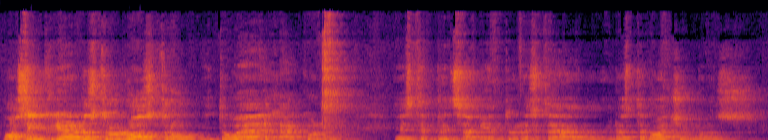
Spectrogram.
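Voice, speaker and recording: A man preaches a sermon and prays in a high but dark, mellow voice, coming from some distance away. The room rings with heavy echo. He addresses his brothers and calls on the Lord again and again. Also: flat delivery, normal speed. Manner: fills nearly every phrase with "hermanos" and "Señor". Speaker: preacher leading a Bible study. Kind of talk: evangelical sermon and prayer. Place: church hall. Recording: very echoey room, voice from far off.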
